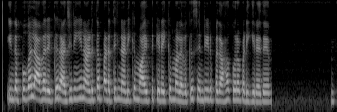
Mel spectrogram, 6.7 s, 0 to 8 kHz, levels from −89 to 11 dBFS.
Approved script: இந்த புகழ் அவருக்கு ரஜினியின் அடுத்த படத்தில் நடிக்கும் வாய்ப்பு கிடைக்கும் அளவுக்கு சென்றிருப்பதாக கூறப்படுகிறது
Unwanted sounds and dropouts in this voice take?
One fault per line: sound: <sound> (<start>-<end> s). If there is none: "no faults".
no faults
